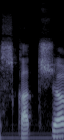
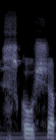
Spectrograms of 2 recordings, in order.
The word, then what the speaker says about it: Scotia: You have here the Scotia or Scotia Plate. I believe both pronunciations are correct because you have things like Nova Scotia.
